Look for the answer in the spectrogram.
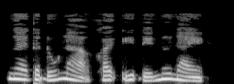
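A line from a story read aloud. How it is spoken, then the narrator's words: Smiling. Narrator (Vietnamese): Tà Quyền mỉm cười mà nói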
